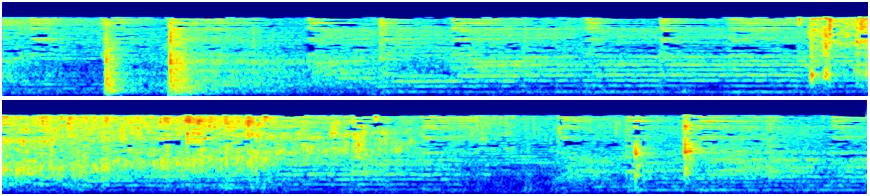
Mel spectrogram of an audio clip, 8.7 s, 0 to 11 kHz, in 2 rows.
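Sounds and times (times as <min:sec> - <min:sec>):
water pouring into a cup: 0:04.0 - 0:07.0
cup clinking while handled: 0:04.0 - 0:08.6.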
